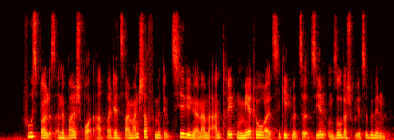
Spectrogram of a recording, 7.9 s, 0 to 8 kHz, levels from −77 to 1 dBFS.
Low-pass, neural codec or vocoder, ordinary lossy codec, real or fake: 7.2 kHz; codec, 16 kHz, 1 kbps, X-Codec, HuBERT features, trained on LibriSpeech; none; fake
